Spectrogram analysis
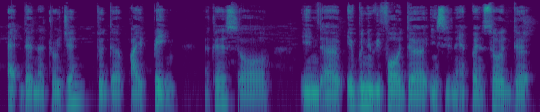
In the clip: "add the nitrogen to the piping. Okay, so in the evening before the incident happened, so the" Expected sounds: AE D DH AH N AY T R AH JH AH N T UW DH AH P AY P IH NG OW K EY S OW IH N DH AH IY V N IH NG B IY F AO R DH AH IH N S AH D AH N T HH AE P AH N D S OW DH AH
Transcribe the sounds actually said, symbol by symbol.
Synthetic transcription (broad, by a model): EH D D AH N AY T R AH JH AH N T UW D AH P AY P IH NG OW K EY S OW IH N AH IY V IH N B IY F AO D AH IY N S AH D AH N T HH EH P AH N S OW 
